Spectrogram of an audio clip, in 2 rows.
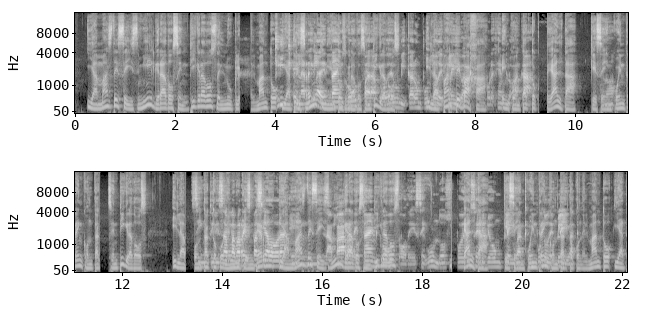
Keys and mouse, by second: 0.8 Delete, 3.0 click, 9.0 click, 18.3 click.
